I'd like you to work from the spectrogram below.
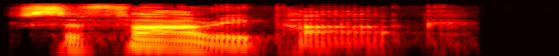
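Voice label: "safari park", English, British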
